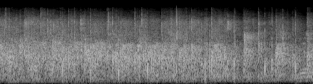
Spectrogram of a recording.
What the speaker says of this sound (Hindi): इन सब साथियों के लिए जोरदार तालियां।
